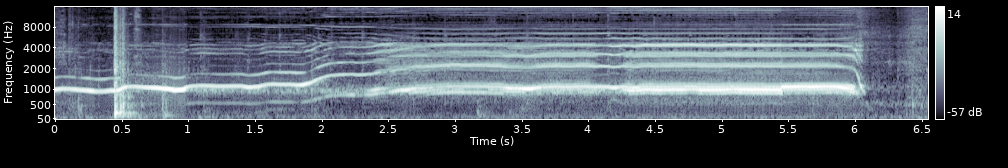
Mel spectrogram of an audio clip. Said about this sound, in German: Wann haben Sie de den geschrien? Hier ist der Schrei, vielleicht besser zu hören.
